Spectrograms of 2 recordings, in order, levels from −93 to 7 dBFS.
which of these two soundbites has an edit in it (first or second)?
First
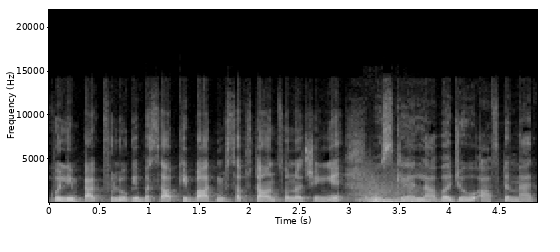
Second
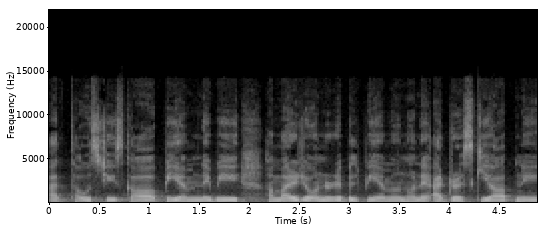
first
